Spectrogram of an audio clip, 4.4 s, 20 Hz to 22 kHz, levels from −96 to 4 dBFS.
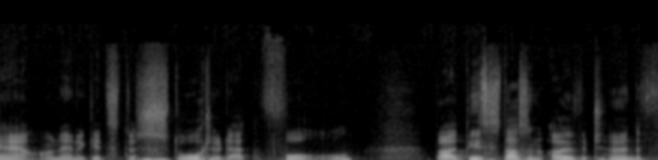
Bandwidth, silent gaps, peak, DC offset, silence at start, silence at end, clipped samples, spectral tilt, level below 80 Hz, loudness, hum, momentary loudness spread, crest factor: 17 kHz; none; -22 dBFS; under 0.1%; 0 s; 0 s; under 0.1%; -6 dB/octave; -56 dBFS; -42 LUFS; none; 12 LU; 20 dB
